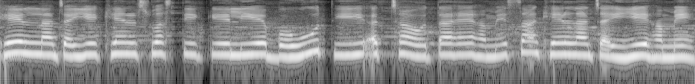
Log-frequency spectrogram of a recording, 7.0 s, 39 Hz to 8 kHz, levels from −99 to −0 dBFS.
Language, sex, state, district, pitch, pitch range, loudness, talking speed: Hindi, male, Rajasthan, Bikaner, 255 Hz, 240-265 Hz, -15 LUFS, 130 wpm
